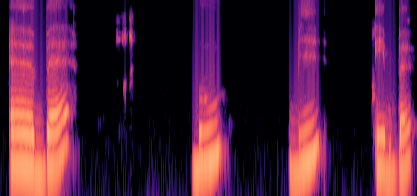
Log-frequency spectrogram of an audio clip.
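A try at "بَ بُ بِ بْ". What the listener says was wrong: Ouais, c'est ça, exactement.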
